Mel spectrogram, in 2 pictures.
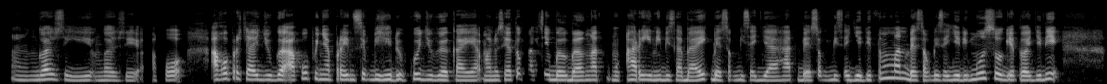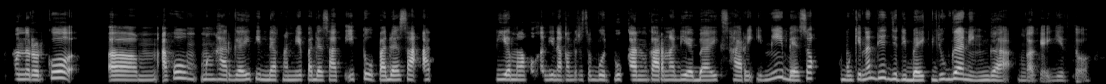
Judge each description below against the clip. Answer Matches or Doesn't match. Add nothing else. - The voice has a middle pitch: Doesn't match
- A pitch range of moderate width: Doesn't match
